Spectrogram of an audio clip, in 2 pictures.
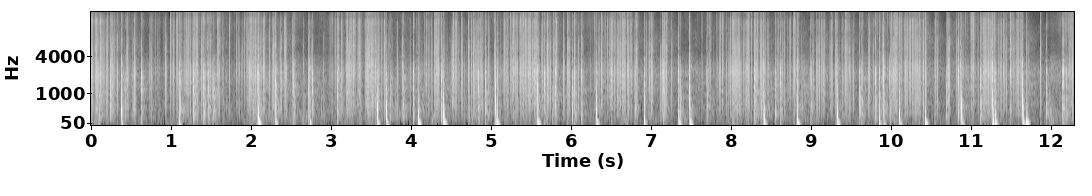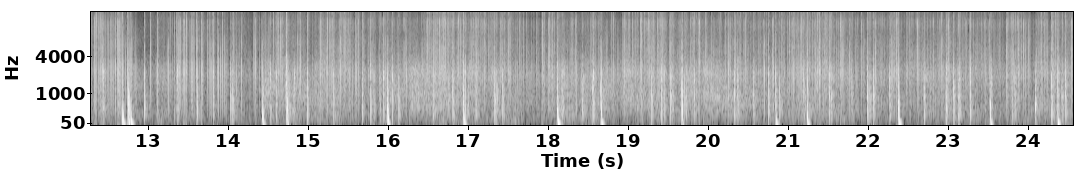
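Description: Fireworks and firecrackers going off in a dense, continuous crackle of sharp bangs, several a second, with no let-up.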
